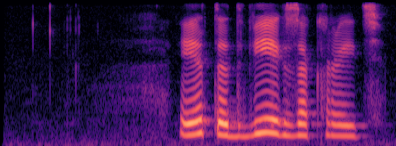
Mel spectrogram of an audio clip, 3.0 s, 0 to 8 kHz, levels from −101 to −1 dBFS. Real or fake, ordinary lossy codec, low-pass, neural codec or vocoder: real; none; 7.2 kHz; none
